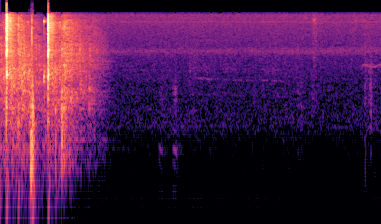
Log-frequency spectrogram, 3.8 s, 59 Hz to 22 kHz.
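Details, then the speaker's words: 1951 Gravely Model L walk-behind tractor with Wico magneto, missing fuel bowl, head gasket possibly leaking, running on gas poured into the air filter base: a few sharp loud pops then near silence; backfire. "he backfired there i don't know if you guys saw that"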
